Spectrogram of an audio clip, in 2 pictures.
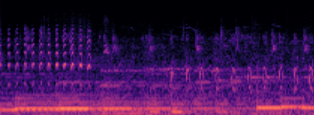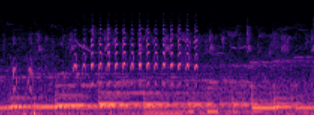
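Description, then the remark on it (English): A northern flicker, a woodpecker, gives its trademark rapid, ray-gun-like call in quick bursts, repeated notes rattling out clearly, with other bird sounds and a low background hum beneath. “The trademark ray gun call of a northern flicker.”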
